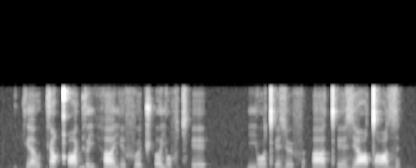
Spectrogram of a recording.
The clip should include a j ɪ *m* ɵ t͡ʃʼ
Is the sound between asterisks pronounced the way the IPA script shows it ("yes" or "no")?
no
